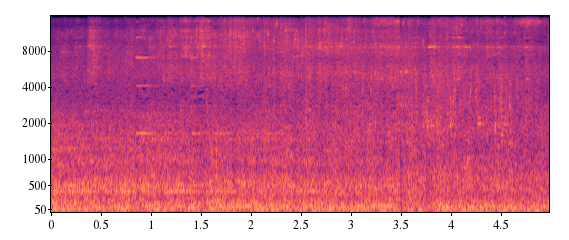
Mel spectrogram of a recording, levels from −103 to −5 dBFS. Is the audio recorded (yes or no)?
no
